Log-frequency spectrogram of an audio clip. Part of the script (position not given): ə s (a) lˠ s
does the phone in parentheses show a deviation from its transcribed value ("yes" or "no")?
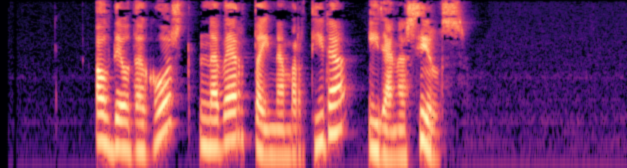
yes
